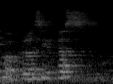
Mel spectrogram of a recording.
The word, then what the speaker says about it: Google Sites: Kalau tulisannya ini Google Sites, tapi kita membacanya Google Site, nonton baik ya.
